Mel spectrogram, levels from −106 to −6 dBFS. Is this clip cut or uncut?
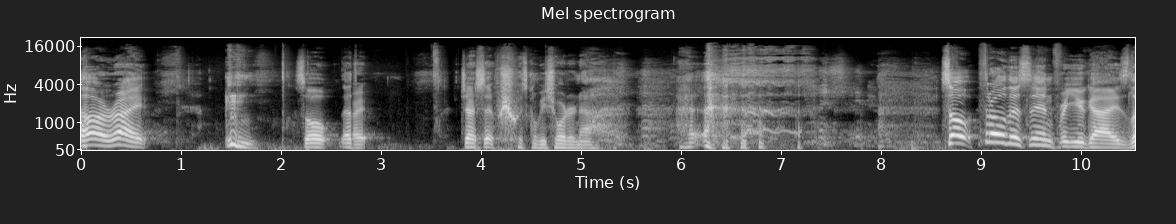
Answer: cut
